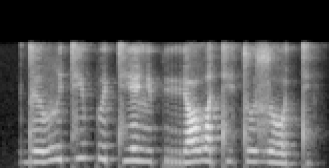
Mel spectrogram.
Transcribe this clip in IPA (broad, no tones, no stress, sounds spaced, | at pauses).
d ɘ v i tʲ u p ɨ tʲ ɛ lʲ ɘ p rʲ o ðˤ ɐ tʲ ɘ t u z o tʲ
